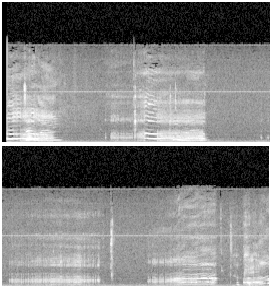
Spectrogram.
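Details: New puppy at work, crying nearly nonstop for a day, apparently missing its mother: high, wavering whines in bursts of about a second, some sliding down in pitch, broken by quieter stretches where a human voice seems to be speaking.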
